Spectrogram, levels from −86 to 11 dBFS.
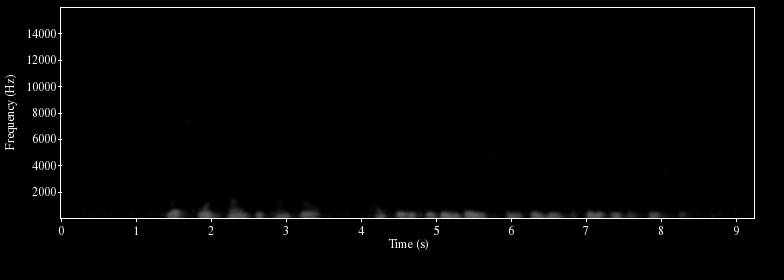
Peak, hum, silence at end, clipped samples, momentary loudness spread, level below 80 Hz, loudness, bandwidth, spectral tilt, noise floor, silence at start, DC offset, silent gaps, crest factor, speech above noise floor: -38 dBFS; none; 0.55 s; under 0.1%; 11 LU; under -90 dBFS; -56 LUFS; 11 kHz; -8 dB/octave; -80 dBFS; 1.35 s; under 0.1%; none; 20 dB; 25 dB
